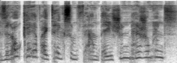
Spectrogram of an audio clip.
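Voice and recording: This is a cartoonish character voice, squeaky and extremely high in pitch. It rattles along at a very fast pace.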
